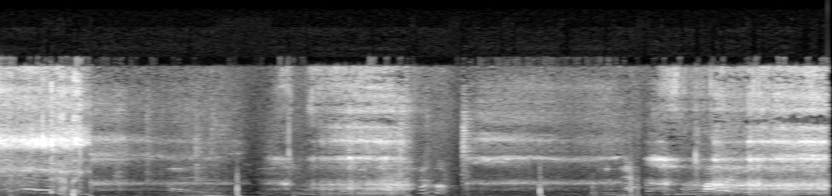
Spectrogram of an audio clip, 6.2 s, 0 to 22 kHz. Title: Snoring 2 yr old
